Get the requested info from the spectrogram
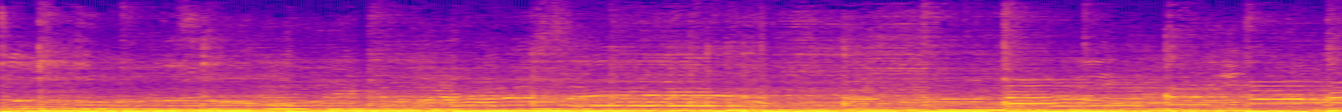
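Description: Loud amplified rock music with a singer, carried by heavy held bass notes, played live by a band on an outdoor stage.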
